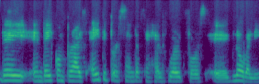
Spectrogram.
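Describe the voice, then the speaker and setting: A woman speaks with a Latin American accent. Her pitch is fairly low, with ordinary variation. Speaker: public health expert. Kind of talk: lecture. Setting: webinar. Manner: halting, many fillers.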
